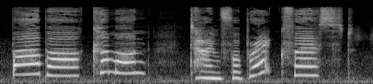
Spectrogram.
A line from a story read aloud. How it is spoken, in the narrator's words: She shouted again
